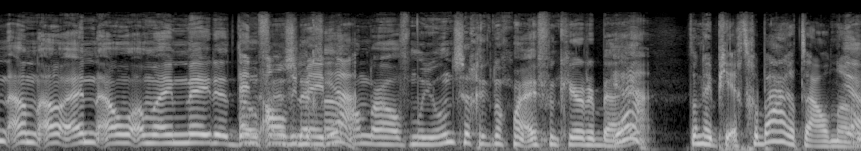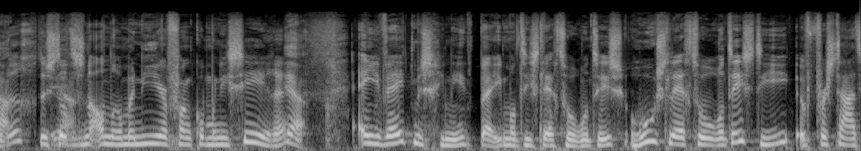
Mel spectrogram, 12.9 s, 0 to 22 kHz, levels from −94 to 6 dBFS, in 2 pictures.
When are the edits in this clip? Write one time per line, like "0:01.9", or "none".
0:02.4
0:05.2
